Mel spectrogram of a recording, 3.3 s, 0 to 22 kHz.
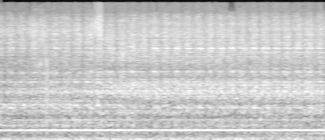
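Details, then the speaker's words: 1991 Honda CRX Si barn find that sat seized since about 2012–2013, now freed and cranked in neutral with plugs out, pushing diesel from the cylinders and making oil pressure. Steady, even cranking with a constant whir and no binding or knocks; the clutch is still stuck. "This thing hasn't turned over since 2013 or honestly probably 2012 because the registration says 2013."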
